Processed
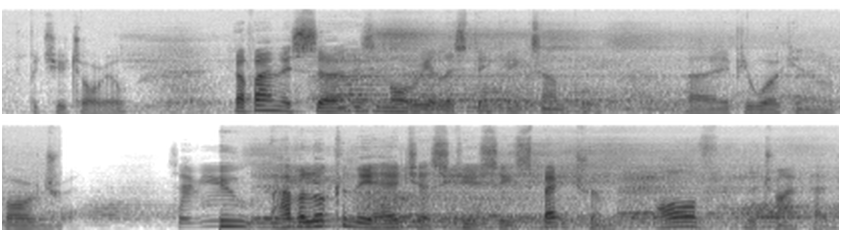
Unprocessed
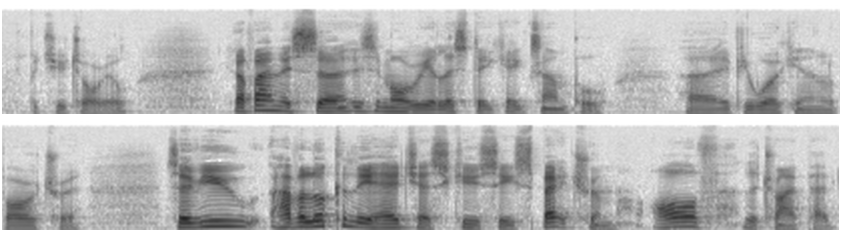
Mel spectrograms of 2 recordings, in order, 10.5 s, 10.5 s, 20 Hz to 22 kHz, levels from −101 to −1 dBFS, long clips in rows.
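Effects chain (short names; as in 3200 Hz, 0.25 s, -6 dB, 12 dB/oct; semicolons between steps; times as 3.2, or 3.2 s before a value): diffused feedback echo 0.597 s, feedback 45%, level -9 dB; 5.6–6.6 auto-wah 620–1400 Hz, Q 4.1, up, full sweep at -17.5 dBFS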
